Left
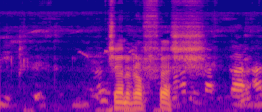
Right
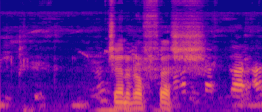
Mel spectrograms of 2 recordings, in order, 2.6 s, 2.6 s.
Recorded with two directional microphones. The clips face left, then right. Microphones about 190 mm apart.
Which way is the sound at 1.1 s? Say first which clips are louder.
Left 1 dB; centre (ahead or behind).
